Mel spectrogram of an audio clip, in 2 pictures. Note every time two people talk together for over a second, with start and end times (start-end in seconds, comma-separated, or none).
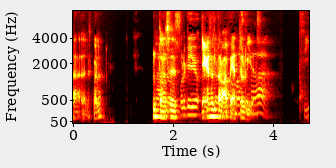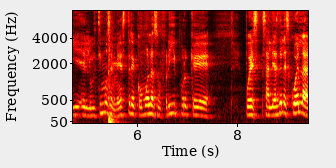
1.6-3.8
